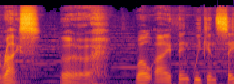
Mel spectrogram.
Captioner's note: sighing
